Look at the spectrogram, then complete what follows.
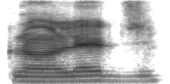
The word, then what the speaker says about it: knowledge: To acquire knowledge regarding knowledge. K is silent.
